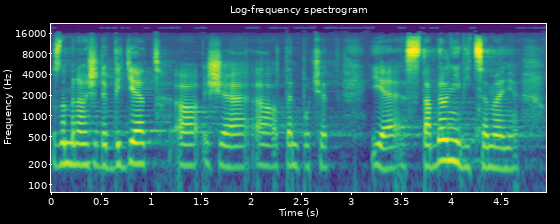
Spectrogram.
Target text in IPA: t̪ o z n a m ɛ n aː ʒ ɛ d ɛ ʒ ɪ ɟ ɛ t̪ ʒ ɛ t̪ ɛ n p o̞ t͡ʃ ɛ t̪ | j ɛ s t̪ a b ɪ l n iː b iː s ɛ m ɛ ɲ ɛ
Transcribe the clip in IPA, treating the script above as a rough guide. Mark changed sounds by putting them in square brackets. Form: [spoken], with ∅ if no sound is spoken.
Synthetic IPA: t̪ o z n a m ɛ n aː ʒ ɛ d ɛ [v] ɪ ɟ ɛ t̪ ʒ ɛ t̪ ɛ n p o̞ t͡ʃ ɛ t̪ | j ɛ s t̪ a b ɪ l [ɲ] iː [v] iː [t͡s] ɛ m [ɛː] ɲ ɛ

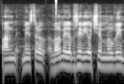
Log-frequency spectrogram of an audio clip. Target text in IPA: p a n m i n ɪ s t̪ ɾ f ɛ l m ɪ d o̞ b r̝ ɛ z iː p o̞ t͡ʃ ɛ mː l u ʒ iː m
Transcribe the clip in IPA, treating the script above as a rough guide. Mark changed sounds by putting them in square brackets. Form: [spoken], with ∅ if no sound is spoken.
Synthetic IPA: p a n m [ɪ] n ɪ s t̪ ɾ [v] ɛ l m ɪ d o̞ b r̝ ɛ [v] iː [∅] o̞ t͡ʃ ɛ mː l u [v] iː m

